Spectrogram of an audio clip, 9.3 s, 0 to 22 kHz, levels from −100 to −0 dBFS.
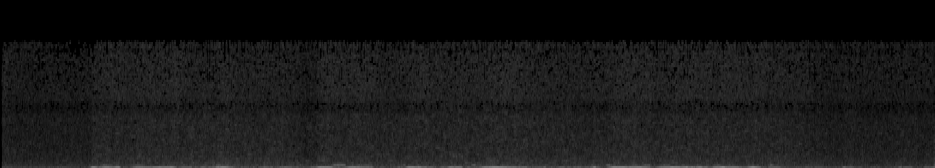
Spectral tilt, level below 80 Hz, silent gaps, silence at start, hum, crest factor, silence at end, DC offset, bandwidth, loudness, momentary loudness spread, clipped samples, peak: -5 dB/octave; -72 dBFS; none; 0 s; none; 16 dB; 0 s; under 0.1%; 16.5 kHz; -62 LUFS; 10 LU; under 0.1%; -44 dBFS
